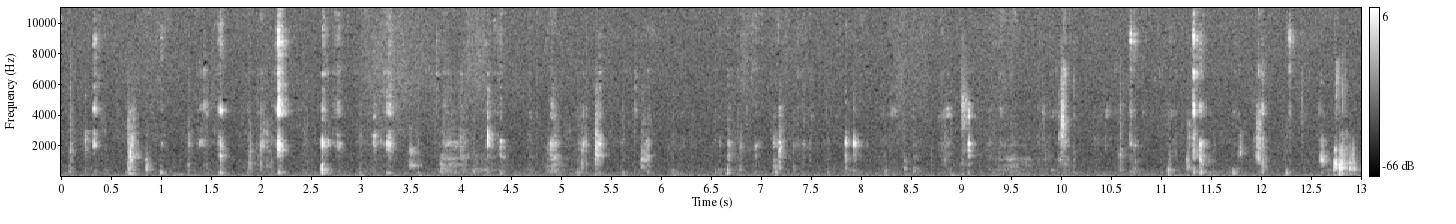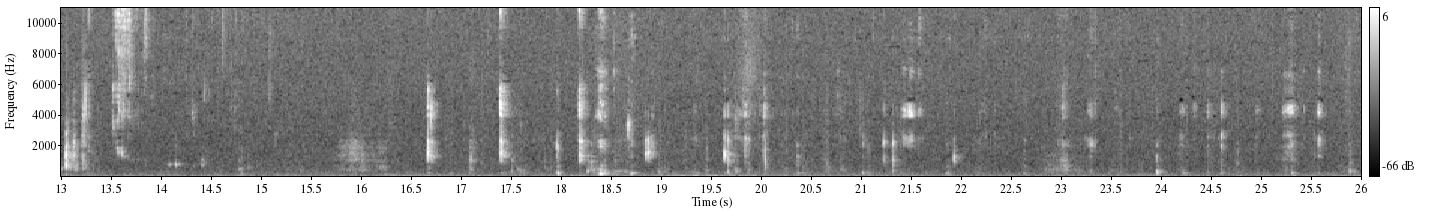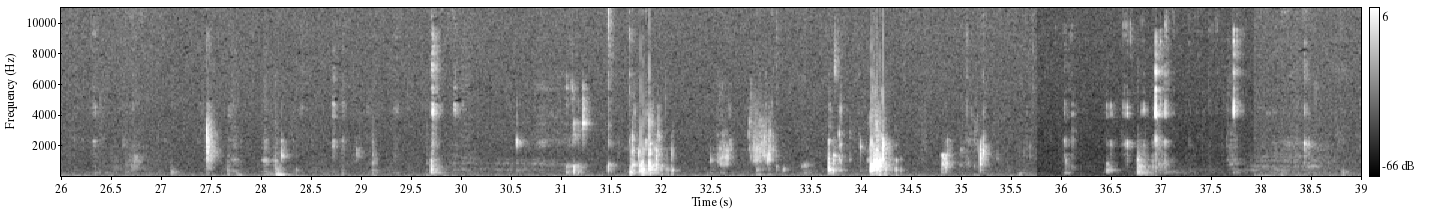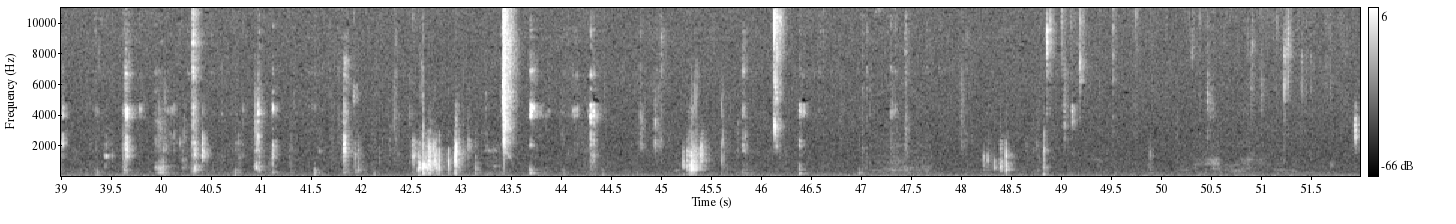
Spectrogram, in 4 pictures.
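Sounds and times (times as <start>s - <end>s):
wet chewing with mouth clicks: 0.0s - 51.9s
gulping a drink: 0.3s - 15.2s, 26.3s - 35.4s.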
